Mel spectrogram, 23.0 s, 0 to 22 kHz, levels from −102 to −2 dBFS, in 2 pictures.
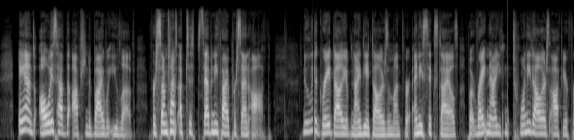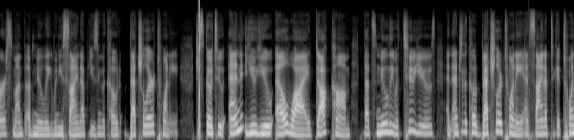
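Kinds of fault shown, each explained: Damaged data in a compressed stream: parts of the encoded speech were corrupted, so the decoder misread those frames, lost sync and had to search for the next valid frame header before it could carry on. Each break is a short chirp or blip lasting about 45 to 55 ms, five in all: at 3.46 s after "what you love for", 6.26 s just before "a great value of", 10.13 s after "but right now you", then 15.43 s and 22.02 s.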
